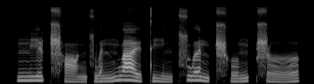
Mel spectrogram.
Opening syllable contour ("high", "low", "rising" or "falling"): high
